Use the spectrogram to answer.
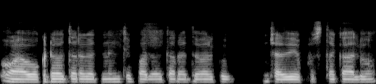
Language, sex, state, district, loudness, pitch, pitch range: Telugu, male, Telangana, Nalgonda, -18 LUFS, 120 Hz, 120-125 Hz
